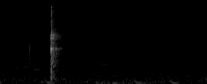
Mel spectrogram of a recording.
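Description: A single short, sharp click about half a second in, otherwise near silence.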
